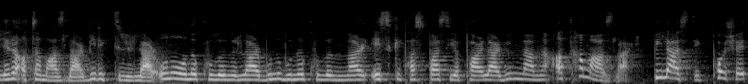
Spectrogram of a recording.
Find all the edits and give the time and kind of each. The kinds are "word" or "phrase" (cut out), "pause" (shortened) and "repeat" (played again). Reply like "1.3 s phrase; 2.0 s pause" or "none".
4.0 s word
